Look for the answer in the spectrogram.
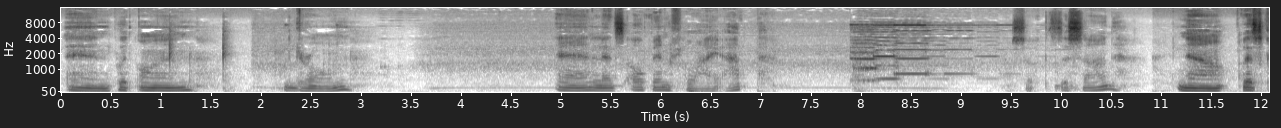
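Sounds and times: drone power-on chime: 0:07.9 - 0:10.0.

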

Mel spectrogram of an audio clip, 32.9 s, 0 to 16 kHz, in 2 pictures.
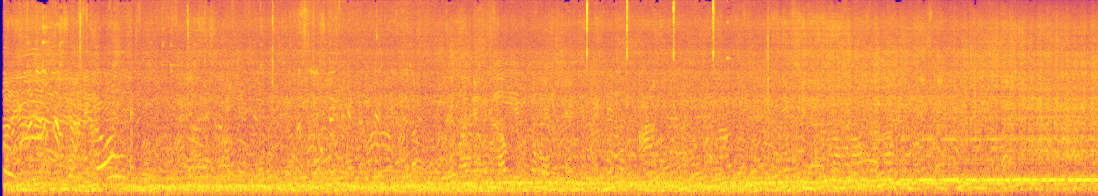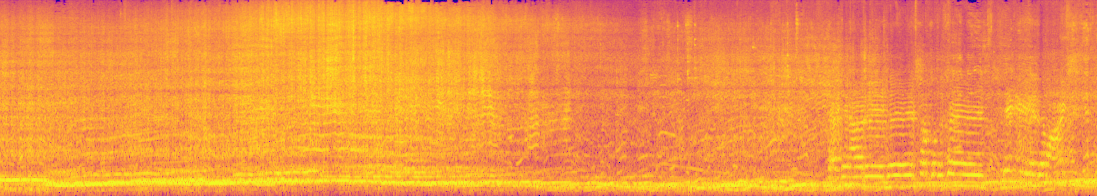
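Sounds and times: race car engines revving: 0:00.0 - 0:32.9.

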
